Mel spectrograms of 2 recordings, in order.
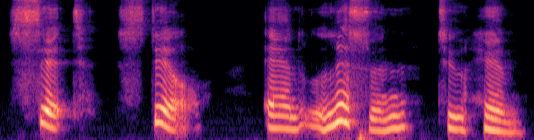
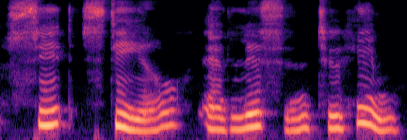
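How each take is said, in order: First: The i vowels are short and lax. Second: The i vowels sound close to ee. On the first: The speaker calls it right. "Listen to me read it the way Americans say it" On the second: The speaker calls it wrong. "want to change the I sound to a little bit wider. It's almost an E. They say"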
